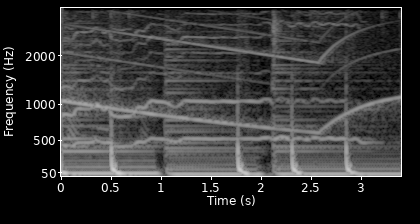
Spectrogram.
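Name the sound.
police car sirens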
